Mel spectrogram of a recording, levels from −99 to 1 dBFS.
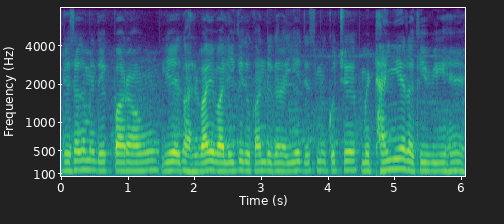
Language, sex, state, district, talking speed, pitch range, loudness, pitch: Hindi, male, Bihar, Sitamarhi, 215 wpm, 150-155 Hz, -19 LUFS, 150 Hz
